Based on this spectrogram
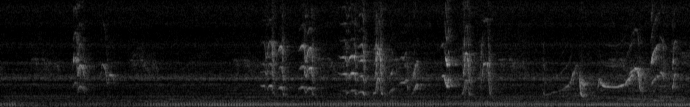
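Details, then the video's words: Black-naped oriole, kepodang from Sumbawa, a kept songbird in full song: bursts of sharp, high chirps and quick slurred notes, then a run of rising and falling whistles, over a steady low hum. "suara burung kepodang sumbawa GACOR DOR"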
